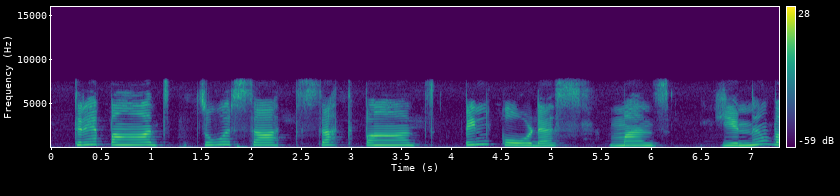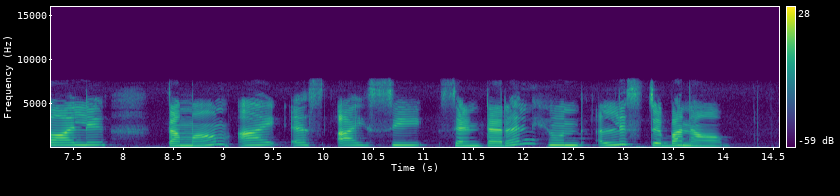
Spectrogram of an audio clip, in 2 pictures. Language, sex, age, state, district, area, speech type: Kashmiri, female, 18-30, Jammu and Kashmir, Ganderbal, rural, read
